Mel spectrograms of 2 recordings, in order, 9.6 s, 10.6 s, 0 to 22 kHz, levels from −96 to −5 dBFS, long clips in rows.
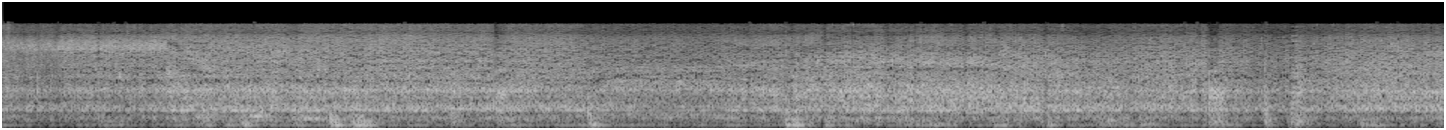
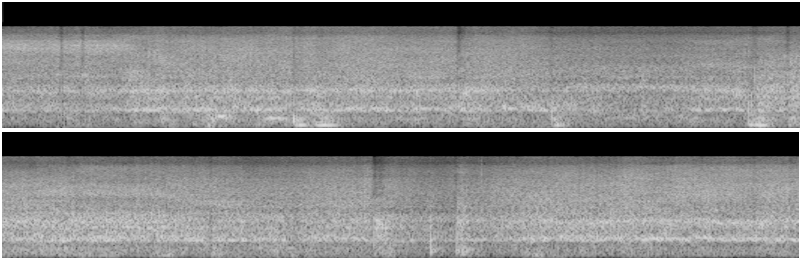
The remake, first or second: second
